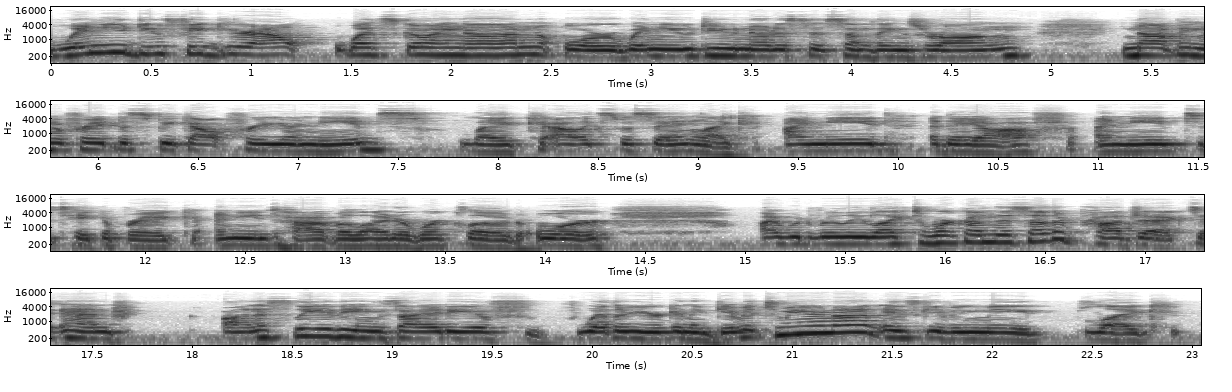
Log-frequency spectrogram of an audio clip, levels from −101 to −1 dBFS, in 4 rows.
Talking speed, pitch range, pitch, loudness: 205 wpm, 180-235 Hz, 195 Hz, -20 LUFS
